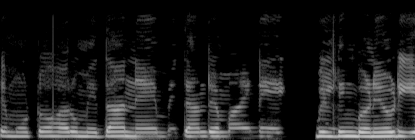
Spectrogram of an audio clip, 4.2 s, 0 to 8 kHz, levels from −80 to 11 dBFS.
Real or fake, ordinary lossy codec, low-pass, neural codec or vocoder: real; none; 7.2 kHz; none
